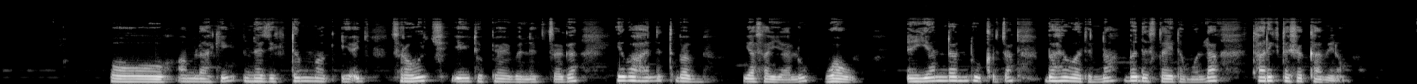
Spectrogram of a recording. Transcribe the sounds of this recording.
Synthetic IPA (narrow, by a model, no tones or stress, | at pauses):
ʔoamlakʰeɨnːəzːihd̪̥ɨmːakʼjɛʔɨd͡ʒː | sɨɾawo̞t͡ʃːjɛit̪ʰjo̞pʼjawjɛbəlːət̪ʼsʼəɡəjɛβaɦɨlt̪ʼɨbəβ | jasajːalːuwaw | ɨjɛand̪and̪ukʼɨɾt͡ʃʼanbəhiwɔt̪ɨnːabəd̪əst̪ʰajɛt̪ʰəmo̞lːat̪ʰaɾikt̪ʰəʃɛkːaminə̰w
